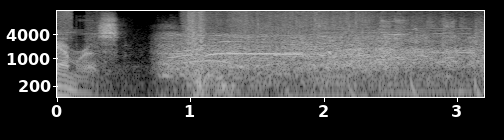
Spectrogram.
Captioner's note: everyone gasping; photographer splashing; audience laughing; guests laughing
